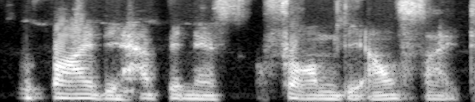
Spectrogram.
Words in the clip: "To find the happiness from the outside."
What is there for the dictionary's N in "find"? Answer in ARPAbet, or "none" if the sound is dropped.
none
